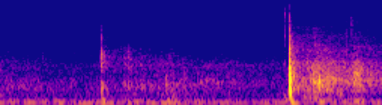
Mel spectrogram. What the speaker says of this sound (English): There's more fireworks.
